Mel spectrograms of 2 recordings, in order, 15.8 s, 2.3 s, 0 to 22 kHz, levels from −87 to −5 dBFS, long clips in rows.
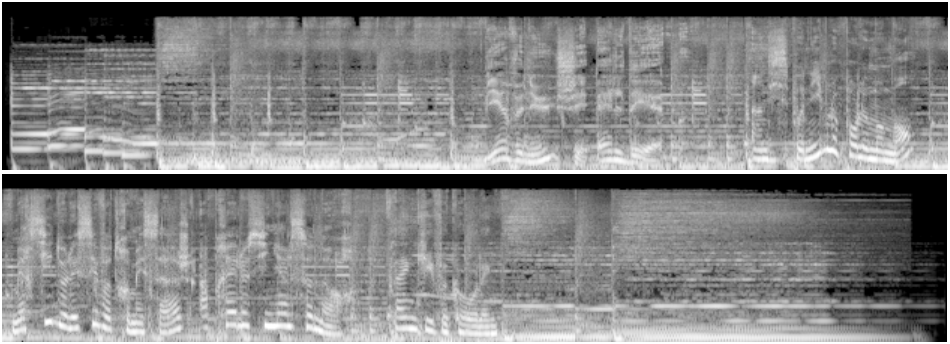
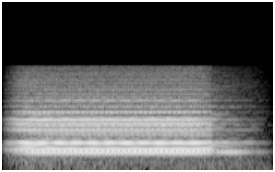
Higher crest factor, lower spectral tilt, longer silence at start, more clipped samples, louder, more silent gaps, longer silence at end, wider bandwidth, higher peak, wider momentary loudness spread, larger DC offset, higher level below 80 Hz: about the same, 12 dB vs 12 dB; second, -4 dB/octave vs -5.5 dB/octave; about the same, 0.05 s vs 0 s; neither; first, -11 LUFS vs -14 LUFS; neither; first, 0.4 s vs 0.15 s; first, 16 kHz vs 5.4 kHz; about the same, 0 dBFS vs -2 dBFS; about the same, 5 LU vs 7 LU; neither; first, -20 dBFS vs -54 dBFS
